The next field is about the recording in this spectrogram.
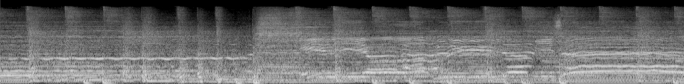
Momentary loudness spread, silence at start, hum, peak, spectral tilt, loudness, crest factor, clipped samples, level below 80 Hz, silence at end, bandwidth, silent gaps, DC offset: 3 LU; 0 s; none; 0 dBFS; -4.5 dB/octave; -12 LUFS; 12 dB; under 0.1%; -28 dBFS; 0 s; 16.5 kHz; none; under 0.1%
